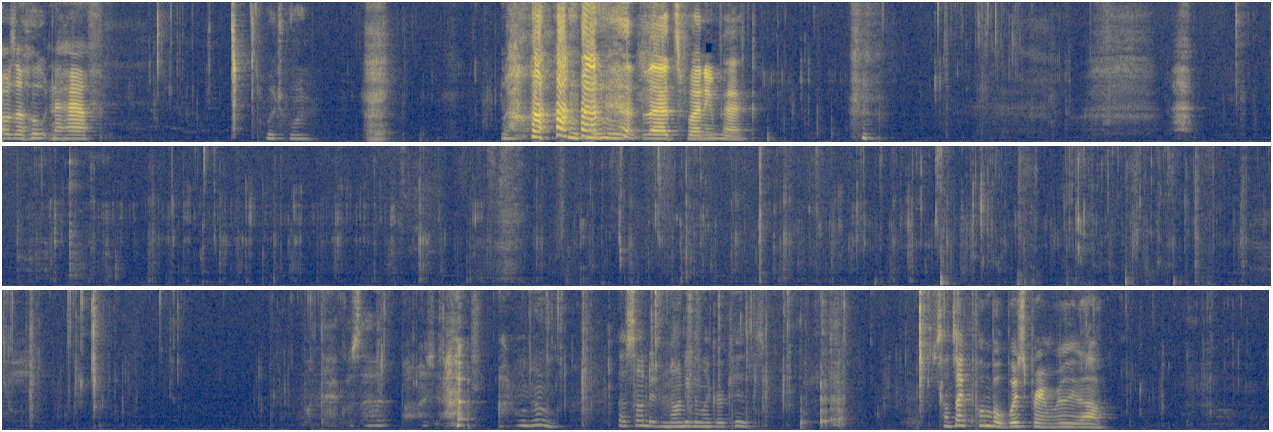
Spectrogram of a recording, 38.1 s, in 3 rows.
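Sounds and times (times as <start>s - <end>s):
wet chewing: 1.3s - 2.7s, 7.5s - 8.4s, 9.3s - 10.8s, 12.3s - 27.3s, 36.5s - 38.0s
mouth clicks: 1.5s - 2.6s.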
